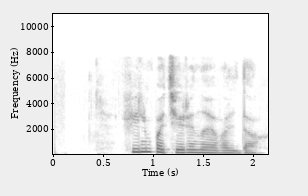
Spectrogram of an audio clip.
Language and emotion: Russian, neutral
